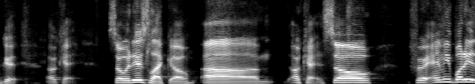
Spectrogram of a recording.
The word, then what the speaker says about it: Lecko: that's watching right now is your last name pronounced gecko it is let go okay see i thought in your bio it had showed with a g and i was like oh yeah i wrote it out hi phonetically it's like pronounced like gekko but that's good feedback i'll remove that okay yeah sometimes people say liko but it's let go i thought it was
